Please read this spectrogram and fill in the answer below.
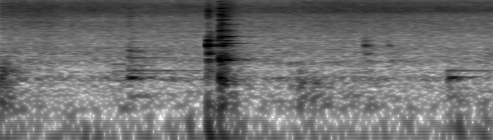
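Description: A wooden spoon stirring sliced mushrooms in a stainless steel pot: a few faint knocks and scrapes, the sharpest right at the start and another about a second in.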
